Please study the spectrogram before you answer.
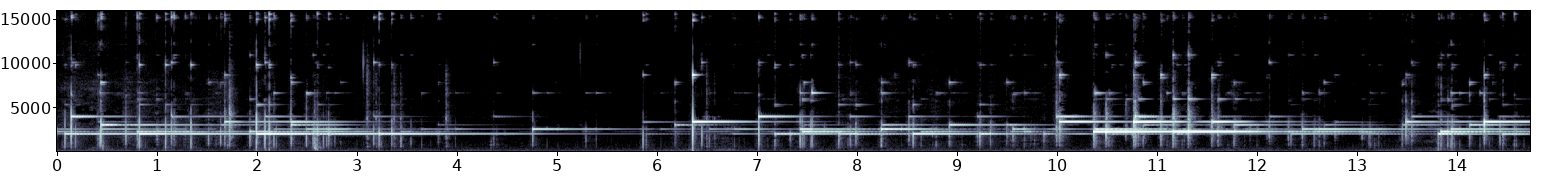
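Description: A hanging wind chime with hollow metal tubes is dangled from one hand and swayed so the tubes and the wooden striker chime. Bright, overlapping metallic tones ring out in clustered strikes, each sustaining about a second before fading. A short lull falls near the middle before the chiming picks up again.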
